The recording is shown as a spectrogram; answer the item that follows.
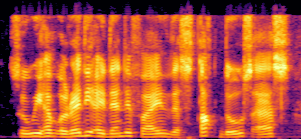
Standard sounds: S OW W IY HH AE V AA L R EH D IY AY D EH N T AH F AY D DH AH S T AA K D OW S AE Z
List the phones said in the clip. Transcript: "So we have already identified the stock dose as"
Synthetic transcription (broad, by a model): S OW W IY HH AE V AA L R EH D IY AY D EH N T AH F AY D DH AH S T AA K D OW S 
